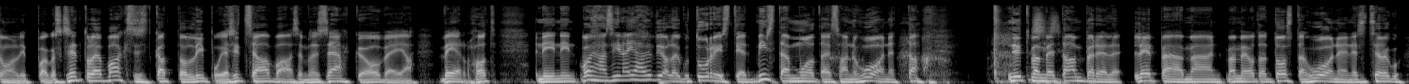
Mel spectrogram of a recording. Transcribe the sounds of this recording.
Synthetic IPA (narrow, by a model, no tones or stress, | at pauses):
omɑ̰lḭpːoɑkoskɑsent̪uleːʋɑksist̪kɑt̪ːoːllipujɑsit̪seɑʋɑːsemːosensæhkøoʋejjɑ̰ | ʋerhot̪niːnninʋoihɑnsiːnæihɑhyʋiolːɑjokut̪urist̪iet̪mist̪æmmuot̪ɑeisɑːnːuhuonet̪ːɑ | nyt̪mæment̪ɑmpeɾeːlːelepæːmæːnmæmeot̪ɑnt̪ost̪ɑhuoneːnjɑsit̪sielːjoku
